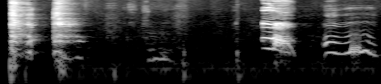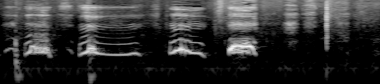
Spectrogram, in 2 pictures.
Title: Fake coughing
